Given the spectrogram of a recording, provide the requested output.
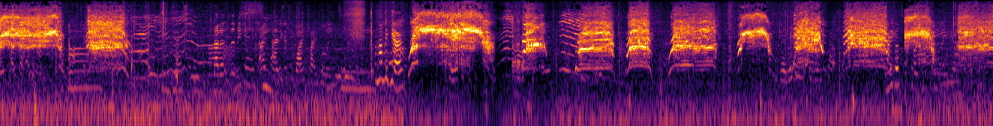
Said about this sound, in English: So keep in mind, that was an eight-hour flight. That's before the flight even took off. I would tell you, as a father of five, if I heard a kid going crazy like that on the plane, I think I might scream out loud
